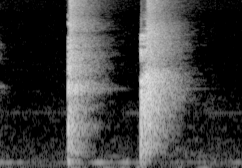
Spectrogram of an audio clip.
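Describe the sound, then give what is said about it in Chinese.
Two loud, sharp hand claps about half a second apart, each with a bright, crisp snap that trails off briefly, over a faint low hum and no talking. “不好意思，不好意思，好好好， 拍手拍手。”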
